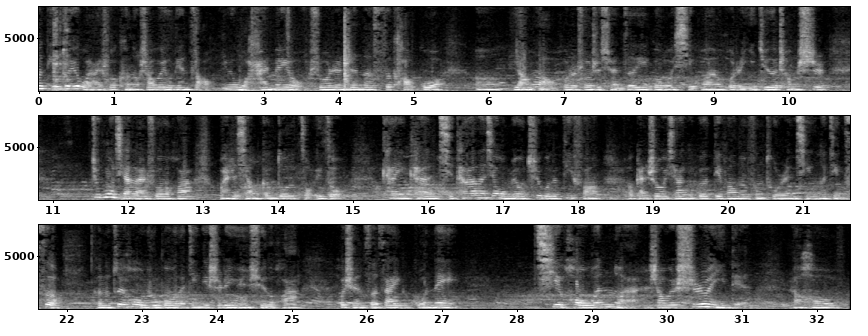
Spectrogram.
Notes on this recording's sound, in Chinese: 我们在北京天桥艺术中心搞了件大事——发现喜剧周。在那里我们搭起了一个电话亭。观众走进电话亭聊聊自己。受限于收音条件，背景音会有些嘈杂。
